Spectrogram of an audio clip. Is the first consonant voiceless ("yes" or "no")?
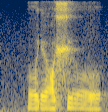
no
